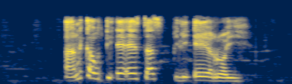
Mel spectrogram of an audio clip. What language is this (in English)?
Esperanto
